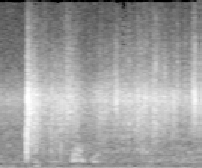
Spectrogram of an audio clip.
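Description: Dry leaf litter crackling underfoot, with one sharp snap about a third of a second in and a few lighter crackles after it, over steady outdoor background noise.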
